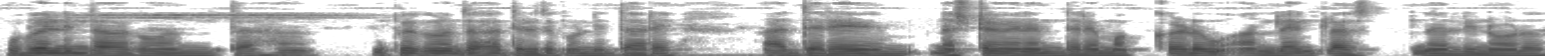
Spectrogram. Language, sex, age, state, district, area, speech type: Kannada, male, 18-30, Karnataka, Tumkur, urban, spontaneous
